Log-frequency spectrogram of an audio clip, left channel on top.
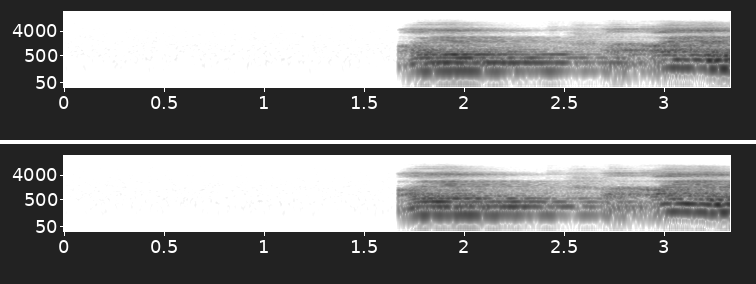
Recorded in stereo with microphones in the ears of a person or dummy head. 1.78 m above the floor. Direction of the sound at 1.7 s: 65° right (ahead or behind).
